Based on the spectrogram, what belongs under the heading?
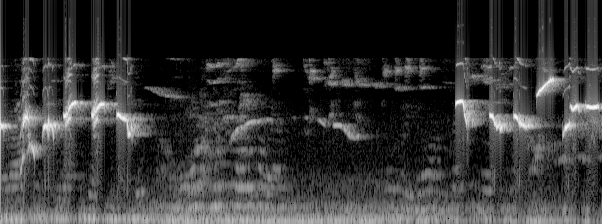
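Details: Oriental magpie-robin in full song, packed with imitated phrases for training other birds: bursts of bright chattering whistles, a quieter stretch of scattered soft notes, then another fast run of loud sliding whistles.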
